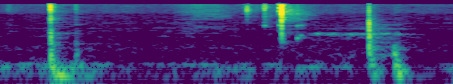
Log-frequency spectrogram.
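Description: Three sharp computer mouse clicks, spaced irregularly, as the presenter switches her shared screen.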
